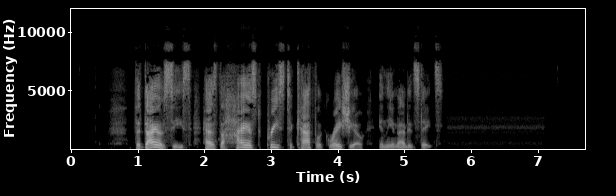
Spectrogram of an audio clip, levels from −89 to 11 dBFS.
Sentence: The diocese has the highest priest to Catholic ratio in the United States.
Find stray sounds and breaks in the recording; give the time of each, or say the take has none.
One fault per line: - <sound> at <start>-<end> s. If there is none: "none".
none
